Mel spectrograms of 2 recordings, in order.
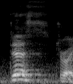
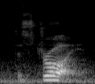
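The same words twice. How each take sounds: First: The stress is on the first syllable. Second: The stress is on the second syllable. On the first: The speaker calls it wrong. "it's so hard to say them backwards" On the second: The speaker calls it right. "You say ... destroy ... unstressed followed by a stressed"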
